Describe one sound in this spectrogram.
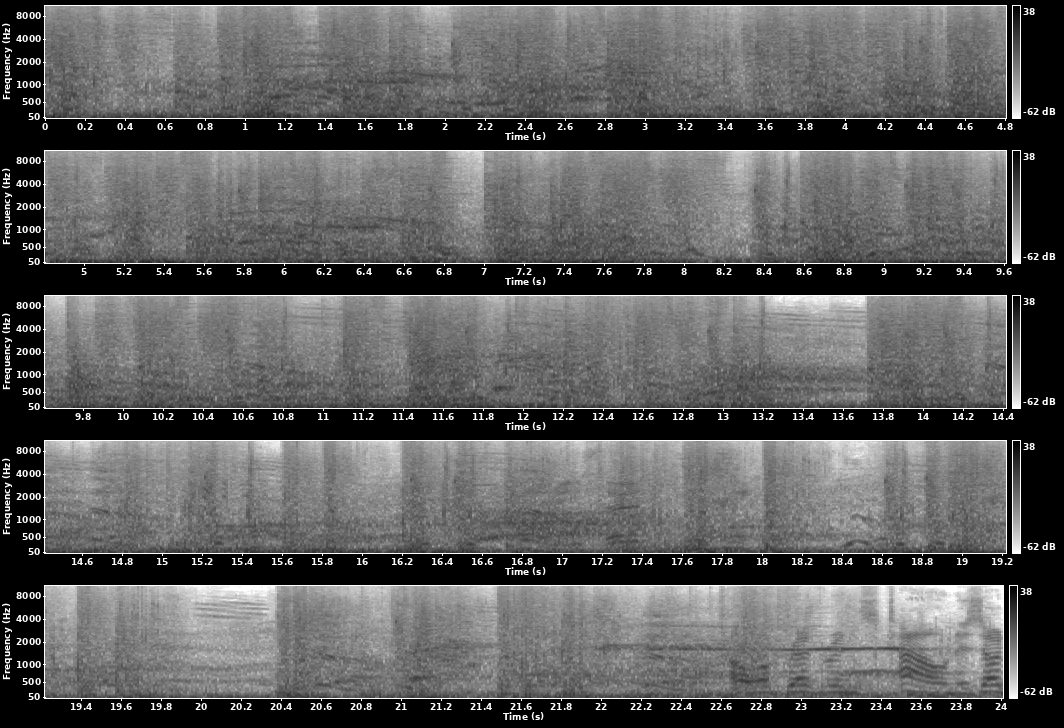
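Game battle sounds clash with weapon hits and spell blasts.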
